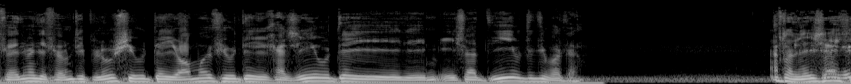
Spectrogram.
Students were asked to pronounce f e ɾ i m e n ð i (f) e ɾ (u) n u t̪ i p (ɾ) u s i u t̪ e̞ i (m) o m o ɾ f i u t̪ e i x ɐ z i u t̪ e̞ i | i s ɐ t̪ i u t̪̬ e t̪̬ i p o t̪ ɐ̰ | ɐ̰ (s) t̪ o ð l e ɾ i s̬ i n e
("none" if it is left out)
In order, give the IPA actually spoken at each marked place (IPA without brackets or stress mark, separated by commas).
f, u, l, none, f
